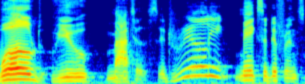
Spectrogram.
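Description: Recorded very cleanly against a silent background, a man with an Indian accent speaks with lively intonation. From South India. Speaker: guest preacher and professor. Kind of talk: sermon. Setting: church.

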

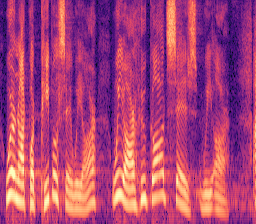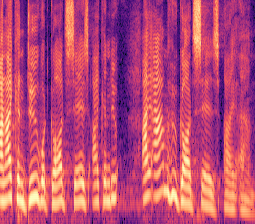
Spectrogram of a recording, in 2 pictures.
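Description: A high-pitched man's voice in a Northern Irish accent, at a very slow pace with very wide pitch swings. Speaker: pastor. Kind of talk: sermon; New Year sermon at a rising pitch, exhorting the congregation. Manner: emphatic, building repetitive cadence.

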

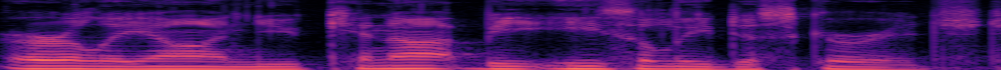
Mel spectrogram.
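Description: A man with a Mississippi accent talks at a moderate pace in a very clean recording with a silent background. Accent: Southern US (Mississippi). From US South, Biloxi, Mississippi. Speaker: church planting intern, military veteran. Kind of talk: interview, personal testimony.

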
